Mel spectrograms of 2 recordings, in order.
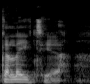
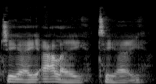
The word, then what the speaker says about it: Galata: and this was called Galatia. If I'm not pronouncing that right, I know I'm not, but it's spelt G-A-L-A-T-A.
